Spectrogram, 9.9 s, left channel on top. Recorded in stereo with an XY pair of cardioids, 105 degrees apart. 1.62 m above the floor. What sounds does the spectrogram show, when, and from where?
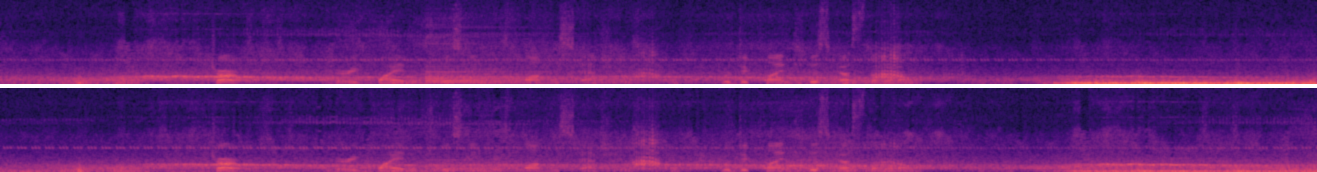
1.6 s a man speaking: straight ahead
